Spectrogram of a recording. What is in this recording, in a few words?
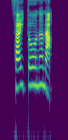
free talk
